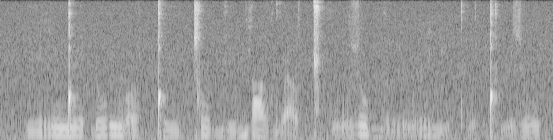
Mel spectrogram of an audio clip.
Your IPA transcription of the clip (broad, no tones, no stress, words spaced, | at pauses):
irŋ͡ǃi ɗuŋ͡mṵlˠ ǃiǀu bibjɒlˠ ɡwɛ̰lˠǁʰṵzu burṵrʎḭ kʷʼɛ̰ǃʼḭzu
